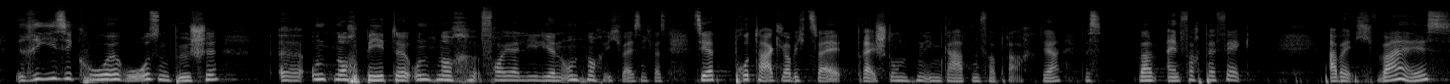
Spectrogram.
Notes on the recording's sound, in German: Gottesdienst live aus der LIFE Church Wien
